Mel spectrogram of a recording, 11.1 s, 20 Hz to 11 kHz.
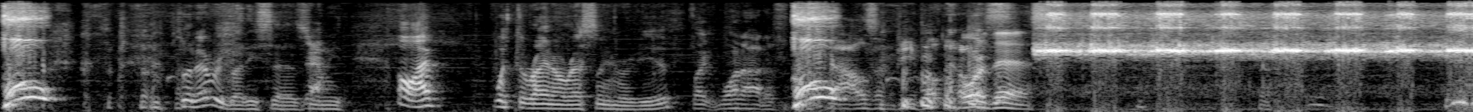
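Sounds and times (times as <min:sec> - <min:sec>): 
speech: 0:01.1 - 0:08.0
cricket chirping sound effect: 0:07.8 - 0:11.0.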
